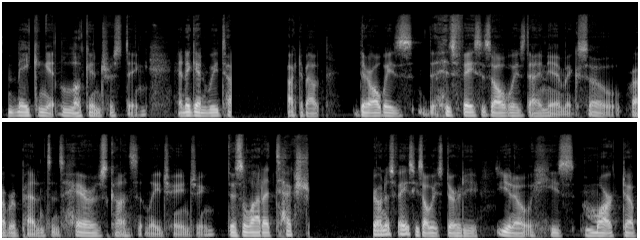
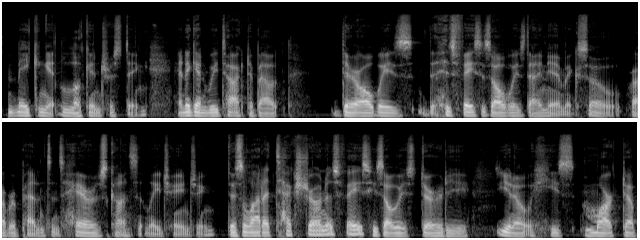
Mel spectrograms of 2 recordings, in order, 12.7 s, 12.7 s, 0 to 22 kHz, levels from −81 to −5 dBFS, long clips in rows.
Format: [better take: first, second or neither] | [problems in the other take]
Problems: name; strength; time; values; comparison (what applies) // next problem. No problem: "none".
second | audio freezing; at 2.5 s for 0.5 s and at 9.5 s for 0.5 s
